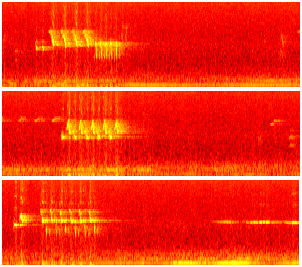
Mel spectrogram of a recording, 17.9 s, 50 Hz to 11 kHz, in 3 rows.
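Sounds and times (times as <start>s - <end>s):
bombers' aircraft engines droning overhead: 0.0s - 17.8s
common nightingale singing with pulsed notes and rattling trill: 0.7s - 2.6s, 5.6s - 8.8s, 12.2s - 14.3s, 16.1s - 17.8s.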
